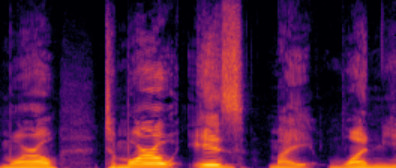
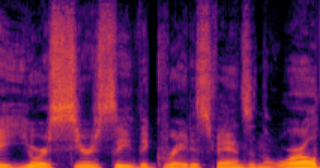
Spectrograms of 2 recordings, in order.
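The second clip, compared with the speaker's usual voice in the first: usual speaking voice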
